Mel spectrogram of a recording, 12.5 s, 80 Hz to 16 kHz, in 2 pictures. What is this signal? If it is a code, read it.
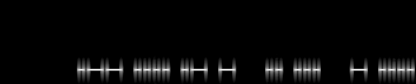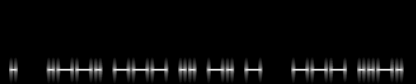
Morse code, heard as a keyed tone, about 17 wpm, 700 Hz. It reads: WHAT IS THE POINT OF
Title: Sentences from Top 1000 Words - Review Part 5 - 17wpm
